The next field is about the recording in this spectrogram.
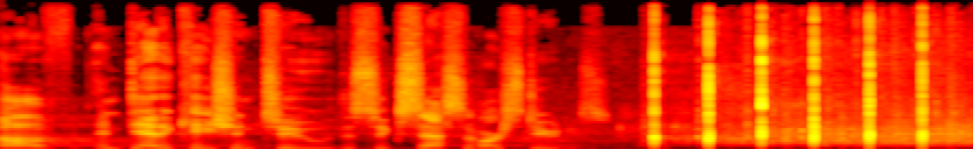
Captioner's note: applause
